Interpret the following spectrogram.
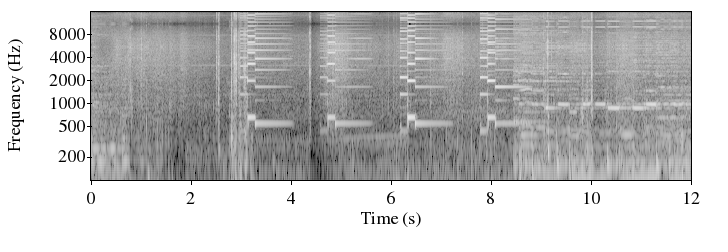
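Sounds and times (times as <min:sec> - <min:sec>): car dashboard chime: 0:02.8 - 0:11.0.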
